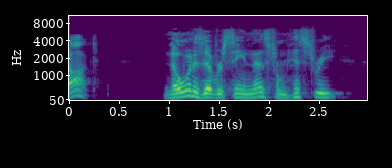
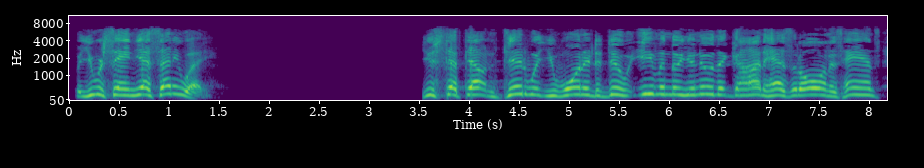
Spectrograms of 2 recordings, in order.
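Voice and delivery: higher, building sermon delivery; rising preacher's fervour; preaching; 5 semitones higher than usual. Acted. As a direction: press the point to the congregation.

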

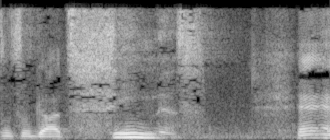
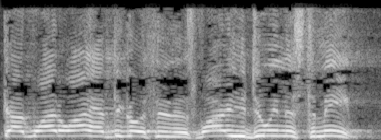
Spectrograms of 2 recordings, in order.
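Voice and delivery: higher, pleading questions to God; pleading cry; 8 semitones higher than usual. Retold or imitated. Believer crying out to God in trials, pleading higher. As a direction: cry out why like a hurting believer. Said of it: "We cry out to God".

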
